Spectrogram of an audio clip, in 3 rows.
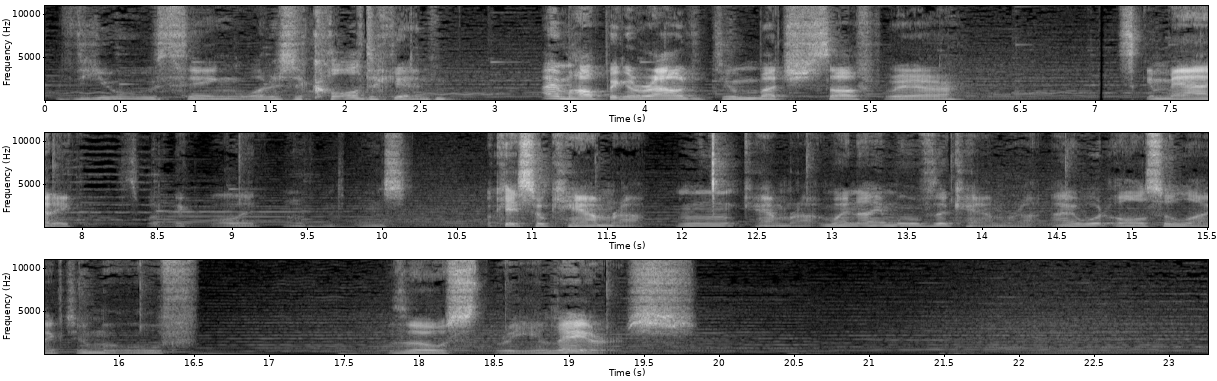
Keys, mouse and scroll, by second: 7.6-23.2 drag.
